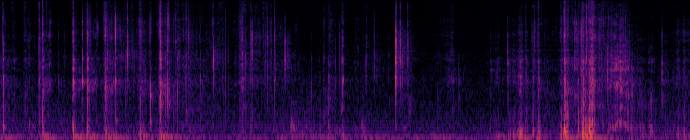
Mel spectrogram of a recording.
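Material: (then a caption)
Soap. A hand-sized, solid cream-white dry soap bar is held in one hand and carved with a box-cutter blade. Short, dry scraping strokes crunch and crinkle, with sharp crackling snaps and no ring. Crumbly chips shed off with each stroke.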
